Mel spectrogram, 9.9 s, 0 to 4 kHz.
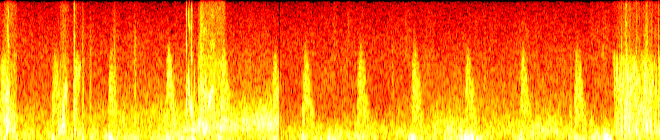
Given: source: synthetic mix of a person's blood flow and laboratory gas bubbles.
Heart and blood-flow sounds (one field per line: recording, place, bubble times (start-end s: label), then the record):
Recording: Doppler ultrasound of blood flow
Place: subclavian vein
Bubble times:
0.00-0.26 s: bubbles
0.86-1.04 s: bubbles
1.08-1.22 s: bubbles
2.77-3.40 s: bubbles
9.19-9.91 s: bubbles
From the record:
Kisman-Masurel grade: 222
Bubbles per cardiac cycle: several, 3 to 8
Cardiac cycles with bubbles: 10 to 50%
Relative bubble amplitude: moderate (0.250 to 0.450)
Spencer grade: 2 (many but less than half of the cardiac periods contain bubble signals, singularly or in groups)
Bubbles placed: anywhere in the cardiac cycle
